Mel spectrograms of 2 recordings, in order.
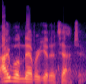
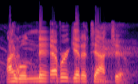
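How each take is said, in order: First: The sentence is spoken at a normal pace. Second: The sentence is spoken slowly and deliberately.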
